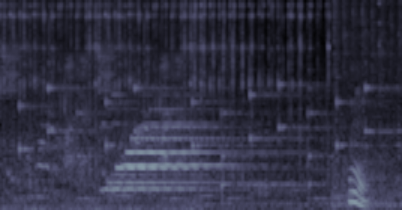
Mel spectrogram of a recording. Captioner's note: A sound effect for a strange sense of deja vu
